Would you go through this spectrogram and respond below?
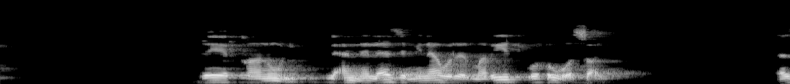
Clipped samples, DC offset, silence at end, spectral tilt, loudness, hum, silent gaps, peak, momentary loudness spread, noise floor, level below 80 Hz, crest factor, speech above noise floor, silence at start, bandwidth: under 0.1%; under 0.1%; 0 s; -8.5 dB/octave; -13 LUFS; none; 6.60-7.74 s; 0 dBFS; 8 LU; under -90 dBFS; -60 dBFS; 14 dB; over 78 dB; 2 s; 6.2 kHz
